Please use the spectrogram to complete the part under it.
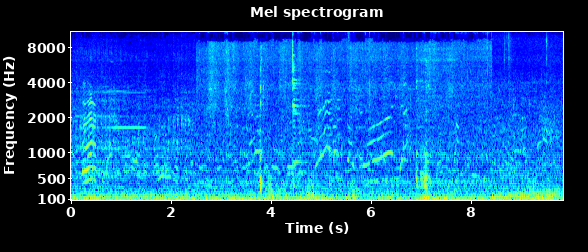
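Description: Spices sizzling in a tempering on a freshly built stove at an outdoor country-chicken feast, a rough, continuous fry under frequent nearby talking and background bustle.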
